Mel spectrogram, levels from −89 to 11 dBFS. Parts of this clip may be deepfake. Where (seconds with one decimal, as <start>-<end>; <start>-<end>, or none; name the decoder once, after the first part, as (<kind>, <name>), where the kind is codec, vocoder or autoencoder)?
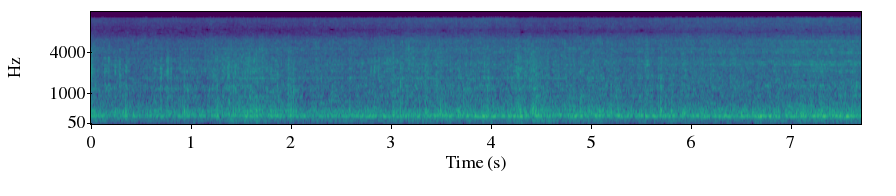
0.0-7.7 (vocoder, Vocos)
